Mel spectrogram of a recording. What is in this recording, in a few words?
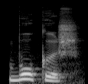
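"букыш", Komi, female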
